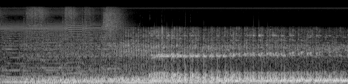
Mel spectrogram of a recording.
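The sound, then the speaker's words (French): A low, guttural alligator growl rumbles continuously, rough and engine-like, much like a motorcycle idling. Loud and steady throughout, it is heard alone without talk. “J'en ai d'autres, hein, des sons d'alligators.”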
